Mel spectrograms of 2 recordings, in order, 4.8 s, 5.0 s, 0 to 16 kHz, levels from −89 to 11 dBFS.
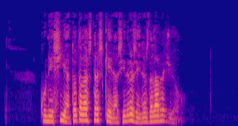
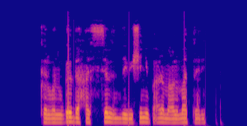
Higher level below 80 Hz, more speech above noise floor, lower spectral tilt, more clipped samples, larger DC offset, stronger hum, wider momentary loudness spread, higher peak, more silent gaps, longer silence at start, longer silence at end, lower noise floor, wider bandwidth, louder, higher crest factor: second, -68 dBFS vs -58 dBFS; second, 58 dB vs over 68 dB; about the same, -6 dB/octave vs -5.5 dB/octave; neither; neither; neither; second, 8 LU vs 11 LU; about the same, -2 dBFS vs -4 dBFS; neither; about the same, 0.8 s vs 0.8 s; first, 1.25 s vs 0.85 s; second, -79 dBFS vs under -90 dBFS; first, 11.5 kHz vs 9.4 kHz; about the same, -21 LUFS vs -23 LUFS; about the same, 20 dB vs 20 dB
